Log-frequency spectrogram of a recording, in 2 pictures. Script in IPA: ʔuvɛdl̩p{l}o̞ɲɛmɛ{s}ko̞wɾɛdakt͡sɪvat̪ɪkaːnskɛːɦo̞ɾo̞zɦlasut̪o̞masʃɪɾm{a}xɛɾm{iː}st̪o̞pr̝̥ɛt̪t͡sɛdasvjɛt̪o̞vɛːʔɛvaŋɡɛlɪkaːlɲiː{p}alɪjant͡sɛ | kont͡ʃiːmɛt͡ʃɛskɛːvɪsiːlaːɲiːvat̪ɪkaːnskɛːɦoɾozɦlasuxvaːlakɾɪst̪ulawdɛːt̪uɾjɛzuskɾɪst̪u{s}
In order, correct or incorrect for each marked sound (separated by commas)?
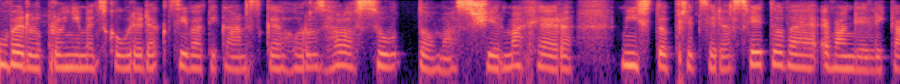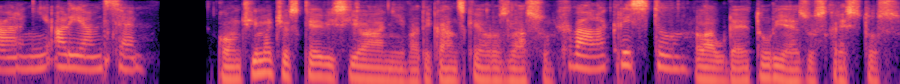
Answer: incorrect, incorrect, correct, correct, incorrect, correct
